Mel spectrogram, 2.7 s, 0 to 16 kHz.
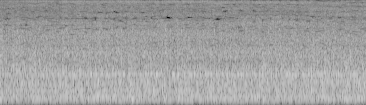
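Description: A Massey Ferguson MF 240 tractor engine idles during sesame harvesting, a steady, even, broadband rumble held close and loud without a break for under three seconds.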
